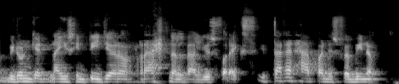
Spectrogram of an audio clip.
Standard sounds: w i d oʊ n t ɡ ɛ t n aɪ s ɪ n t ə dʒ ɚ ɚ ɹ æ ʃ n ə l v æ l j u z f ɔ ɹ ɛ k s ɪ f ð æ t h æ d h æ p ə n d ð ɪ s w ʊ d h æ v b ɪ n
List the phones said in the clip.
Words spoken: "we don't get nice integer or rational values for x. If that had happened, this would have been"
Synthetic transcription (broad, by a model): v i d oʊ n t ɡ ɛ t n aɪ s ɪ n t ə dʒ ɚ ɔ ɹ æ ʃ n ə l v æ l j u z f ɔ ɹ ɛ k s ɪ f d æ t h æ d h æ p ə n d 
